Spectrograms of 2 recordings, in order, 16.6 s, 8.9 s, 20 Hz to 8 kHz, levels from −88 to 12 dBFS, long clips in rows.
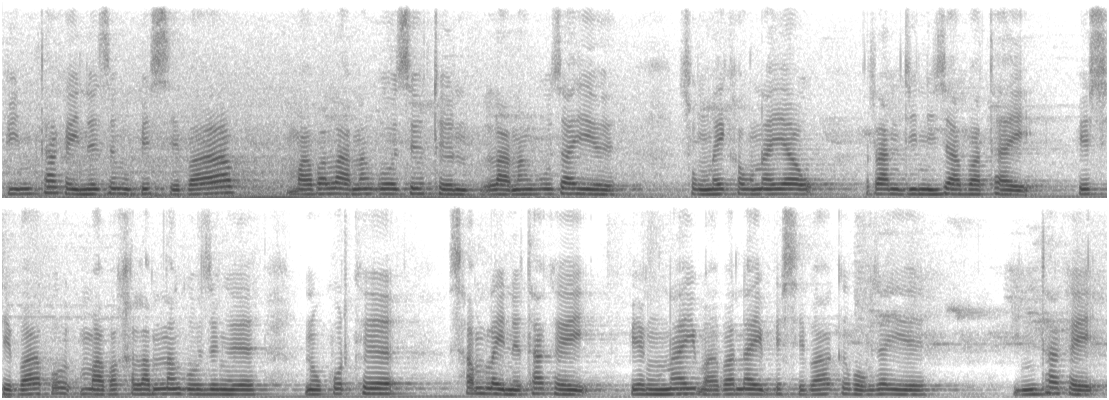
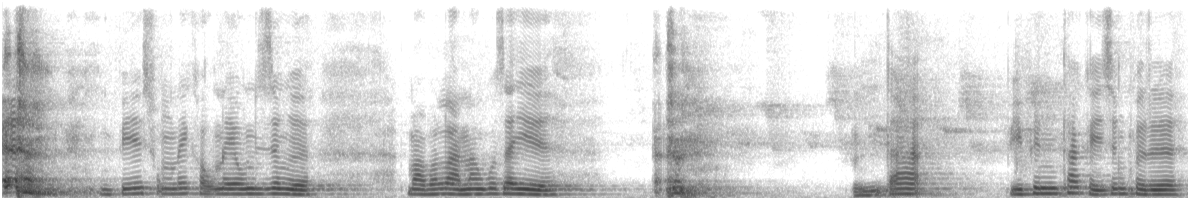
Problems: none marked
